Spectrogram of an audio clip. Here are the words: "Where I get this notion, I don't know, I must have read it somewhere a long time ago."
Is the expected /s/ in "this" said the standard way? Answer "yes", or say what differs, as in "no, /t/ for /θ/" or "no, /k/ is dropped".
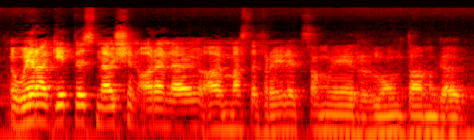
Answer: yes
